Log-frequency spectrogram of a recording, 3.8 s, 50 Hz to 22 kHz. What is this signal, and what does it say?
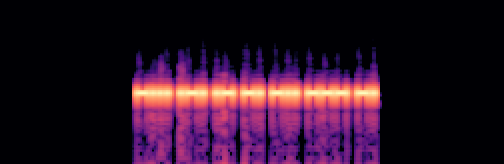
Morse code, heard as a keyed tone, about 43 wpm, 700 Hz. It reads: BRANDON
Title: USA Common Names - 45wpm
